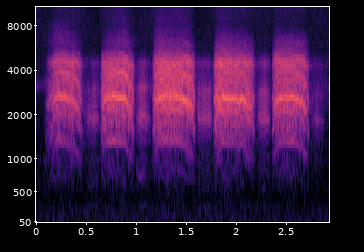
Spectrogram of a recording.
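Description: Loud, harsh squawking calls of a tropical bird in a lush, flooding forest explored by boat, five raspy cries in a steady rhythm with short gaps between them, alone with no talking.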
